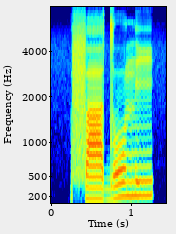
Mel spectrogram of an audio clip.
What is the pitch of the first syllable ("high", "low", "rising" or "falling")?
low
